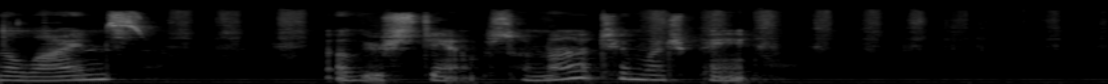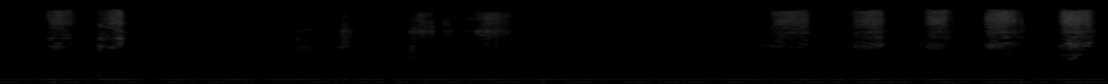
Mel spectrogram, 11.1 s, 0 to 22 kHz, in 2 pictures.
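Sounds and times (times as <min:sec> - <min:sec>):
steady low hum: 0:00.0 - 0:11.0
faint paintbrush strokes: 0:03.2 - 0:06.3, 0:06.9 - 0:08.3, 0:09.3 - 0:11.0.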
